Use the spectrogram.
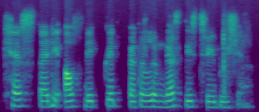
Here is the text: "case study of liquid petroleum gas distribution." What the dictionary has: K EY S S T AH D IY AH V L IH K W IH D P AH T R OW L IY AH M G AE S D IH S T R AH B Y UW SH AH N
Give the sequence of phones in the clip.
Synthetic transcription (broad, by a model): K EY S S T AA D IY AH F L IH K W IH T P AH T OW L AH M G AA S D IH S T R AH B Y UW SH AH N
